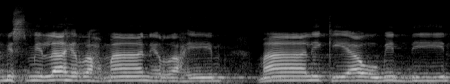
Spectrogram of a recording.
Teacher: Ar-Rahmanir Rahimnya dengan Maliki yaumiddinnya sama-sama madnya mad ada disukun. Panjangnya enggak boleh beda-beda.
